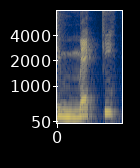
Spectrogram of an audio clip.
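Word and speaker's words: Méqui: de chamar de Mac, né, que é como a gente pronuncia.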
